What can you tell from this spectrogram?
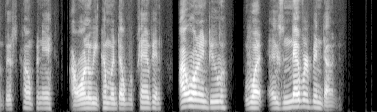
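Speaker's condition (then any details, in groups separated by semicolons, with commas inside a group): Cerebral palsy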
